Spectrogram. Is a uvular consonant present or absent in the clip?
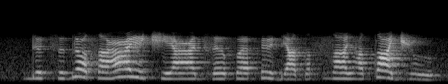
absent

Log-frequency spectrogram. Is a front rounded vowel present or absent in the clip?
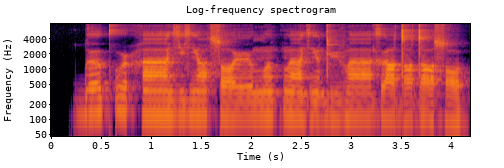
present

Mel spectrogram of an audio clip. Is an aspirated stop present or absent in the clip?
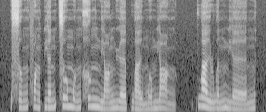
absent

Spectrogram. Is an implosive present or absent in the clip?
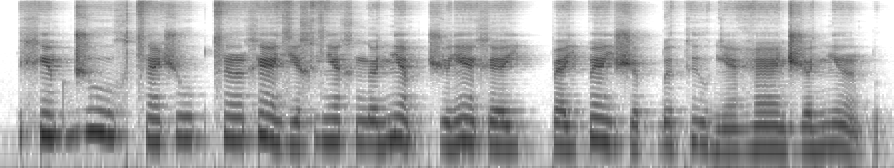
present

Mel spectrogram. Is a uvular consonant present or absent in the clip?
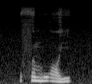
absent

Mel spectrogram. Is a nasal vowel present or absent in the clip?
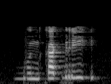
absent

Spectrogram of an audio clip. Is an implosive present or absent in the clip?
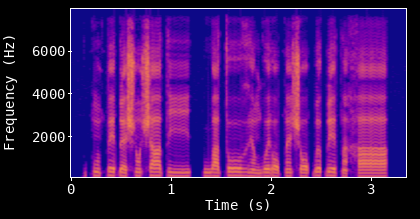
present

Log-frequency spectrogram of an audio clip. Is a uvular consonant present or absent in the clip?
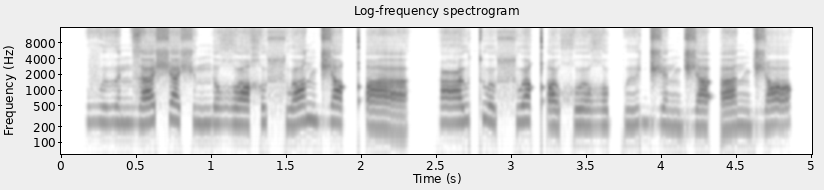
present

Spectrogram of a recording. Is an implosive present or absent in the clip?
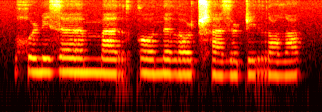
absent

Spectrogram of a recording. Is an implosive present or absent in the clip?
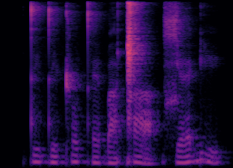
present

